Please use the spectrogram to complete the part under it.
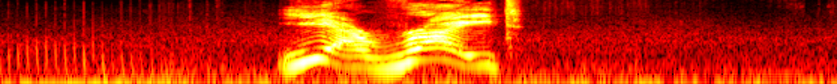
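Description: A young man answers briefly.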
